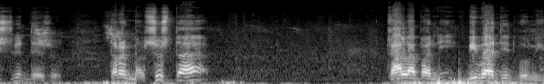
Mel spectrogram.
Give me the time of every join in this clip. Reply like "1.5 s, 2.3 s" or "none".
1.4 s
